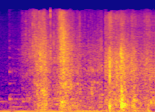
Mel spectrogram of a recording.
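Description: A plastic garbage bag rustling and crinkling as it is thrown, with a sharp crackle as it lands near the end, over background music with a steady bass.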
